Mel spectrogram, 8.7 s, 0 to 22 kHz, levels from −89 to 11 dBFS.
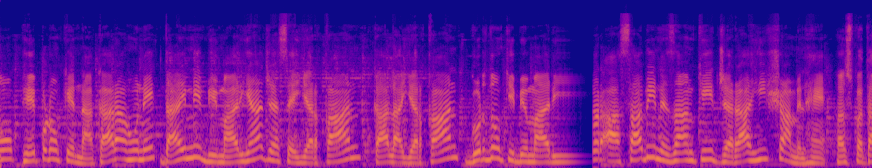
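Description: At 5.57 s the sound smears into a fading buzz that fills about 0.35 s with no true silence, then picks up at 5.94 s with roughly 0.34 s skipped. That's likely a long network dropout, with the receiver stretching the last audio across the gap.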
